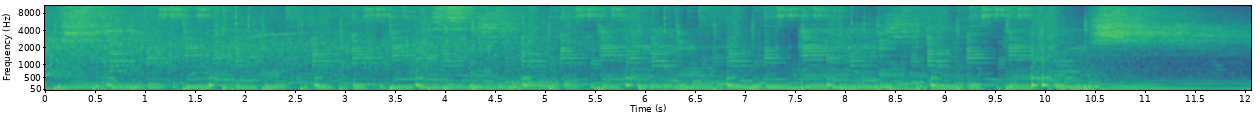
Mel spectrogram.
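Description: Live band playing upbeat walk-on music with a drum kit and steady bass, with drum hits throughout. About ten seconds in it ends on a held chord under a cymbal crash.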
